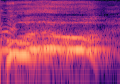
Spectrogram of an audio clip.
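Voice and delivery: freaked-out whoop. Retold or imitated. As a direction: let out a panicked whoop. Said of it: "like, freaking out".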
